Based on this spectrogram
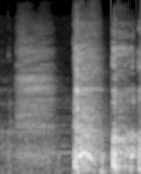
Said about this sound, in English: He takes a deep draw and passes it to Jones, and similarly takes a hit before bursting into a fit of coughing.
